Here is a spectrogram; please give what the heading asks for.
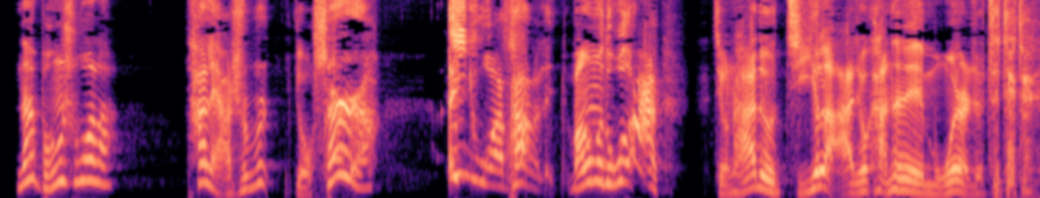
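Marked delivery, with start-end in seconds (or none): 0.1-4.9 much higher, indignant mock cursing; mock angry outburst. Gary turns on the police in anger, mock outburst. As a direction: fire back at the cop, furious. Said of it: "从悲伤转化成了愤怒".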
